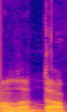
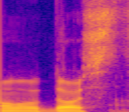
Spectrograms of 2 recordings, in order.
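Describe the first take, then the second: First: The name ends with a 'kt' sound. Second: The name ends with an 'st' sound. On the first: The speaker calls it wrong. "not like Molodokt" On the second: The speaker calls it right. "we have to say Molodost"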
